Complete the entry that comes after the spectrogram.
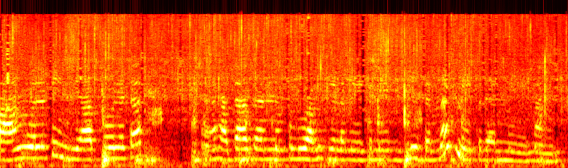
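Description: Onions, green chillies and curry leaves sizzling in hot oil in a non-stick frying pan while being stirred, the tempering for a dhal curry. A sung melody wavers over the sizzle.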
